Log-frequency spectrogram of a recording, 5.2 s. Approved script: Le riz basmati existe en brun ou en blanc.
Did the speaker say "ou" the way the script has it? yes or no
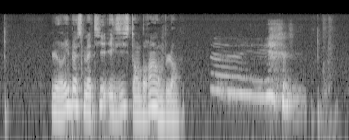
no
